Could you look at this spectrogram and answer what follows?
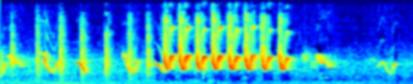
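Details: Oriental white-eye song: sliding whistled notes, then a fast burst of about ten bright repeated notes that fade into a final swooping whistle.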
